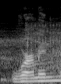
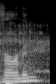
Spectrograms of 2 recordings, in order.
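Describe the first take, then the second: First: The name begins with an English W sound. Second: The name begins with a V sound.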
